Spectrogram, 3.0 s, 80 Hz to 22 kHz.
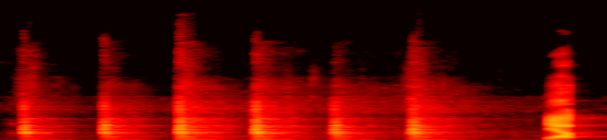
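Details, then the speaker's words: Helicopter tail rotor drive shaft worked by hand at a good point further down, for comparison with the worn bearing. Soft, even small thunks about every 0.4 s with no hard knock; this is normal. "It's supposed to go thunk, thunk, like this down here."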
